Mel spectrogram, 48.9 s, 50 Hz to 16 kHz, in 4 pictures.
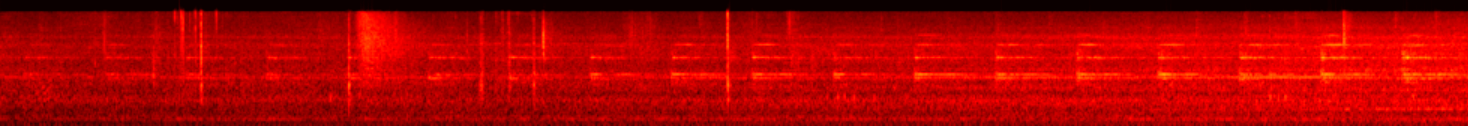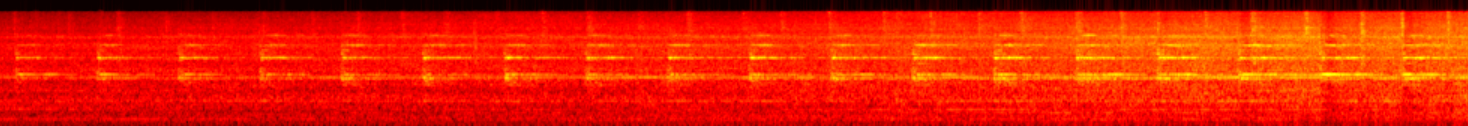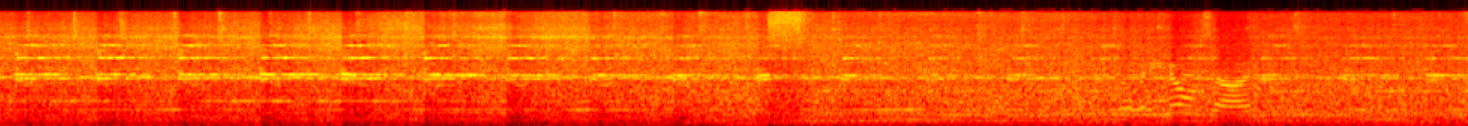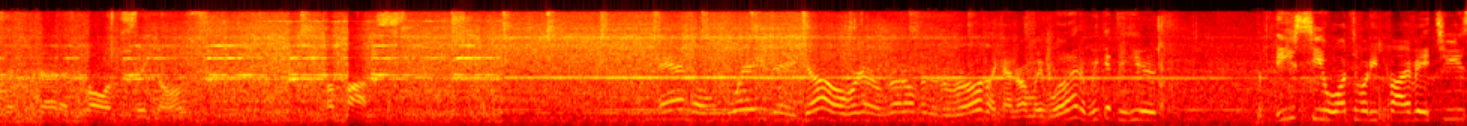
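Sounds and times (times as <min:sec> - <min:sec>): passenger train approaching: 0:00.0 - 0:48.9
train wheels clicking over rail joints: 0:02.8 - 0:46.6.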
